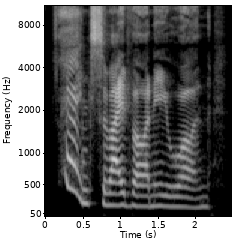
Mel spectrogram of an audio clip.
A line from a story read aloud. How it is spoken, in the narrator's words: said the woman with an unnerving laugh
